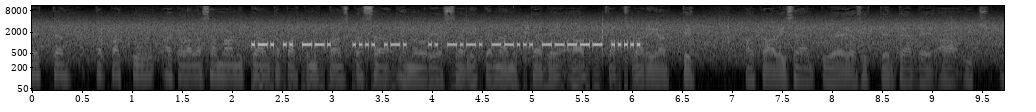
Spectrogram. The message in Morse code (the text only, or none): RIG HR IC705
